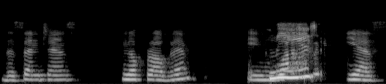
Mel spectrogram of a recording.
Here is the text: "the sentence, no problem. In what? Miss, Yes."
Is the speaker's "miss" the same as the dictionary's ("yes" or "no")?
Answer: no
